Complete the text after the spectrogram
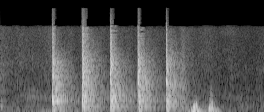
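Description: Knocking on a door: five loud, sharp raps in a quick, steady rhythm, then two softer, duller thumps trailing off. No voices are heard.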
